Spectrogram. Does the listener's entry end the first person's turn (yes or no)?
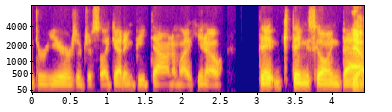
no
